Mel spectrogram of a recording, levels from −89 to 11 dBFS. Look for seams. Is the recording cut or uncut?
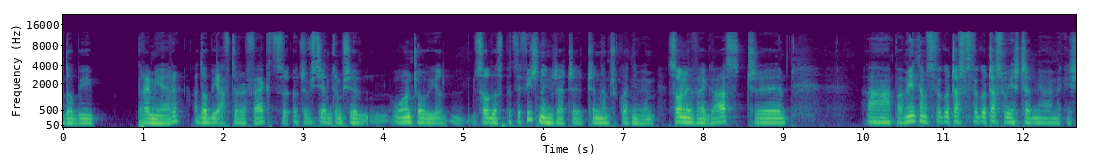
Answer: cut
